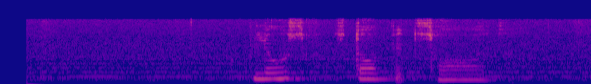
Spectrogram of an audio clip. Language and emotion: Russian, sad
